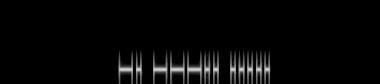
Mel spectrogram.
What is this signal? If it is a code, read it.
Morse code, heard as a keyed tone, about 28 wpm, 700 Hz. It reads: N85
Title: Common Cut Numbers - 3-Digit 28wpm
